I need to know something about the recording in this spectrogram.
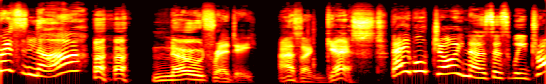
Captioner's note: laugh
